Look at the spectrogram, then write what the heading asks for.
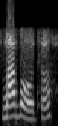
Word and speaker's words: Mabotho: Now I'm a Mosoto man and I was saying Maboto Africa. Am I pronouncing it correctly? Yes, it's Maboto.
